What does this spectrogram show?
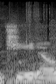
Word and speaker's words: Gino: game says Zeno but his Japanese name is supposed to be Gino because he's supposed to be Italian Zeno is supposed to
